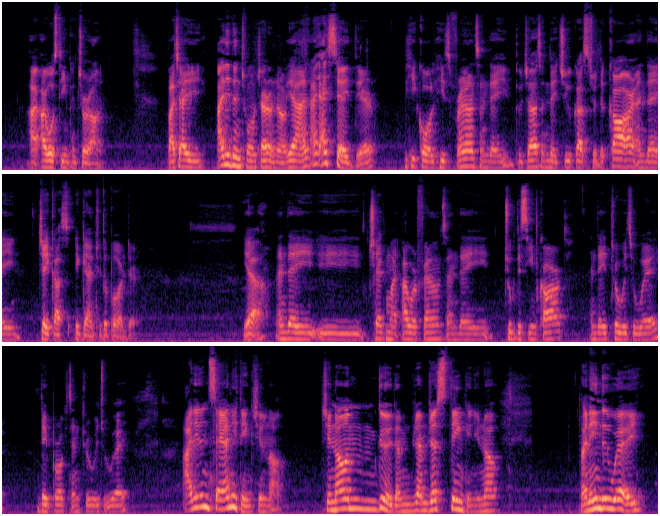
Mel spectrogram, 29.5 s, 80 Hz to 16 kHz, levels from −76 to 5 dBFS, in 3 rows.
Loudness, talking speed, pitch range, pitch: -17 LUFS, 175 wpm, 100-155 Hz, 140 Hz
